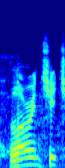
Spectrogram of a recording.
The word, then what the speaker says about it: Lorenzic: Lorenzic, I'm calling him because that's how it should be pronounced. That should be 25. Anthony Lorenzic. That's what he calls it, I know.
